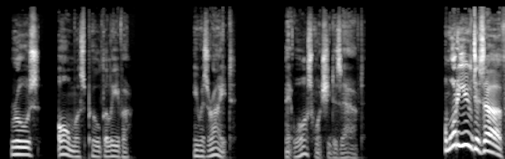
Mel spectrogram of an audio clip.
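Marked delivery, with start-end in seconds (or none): 6.7-7.6 very high-pitched, shrill shouting. The narrator reads Rose shouting at McCavity: shouted. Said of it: "Rose shouted at McCavity".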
